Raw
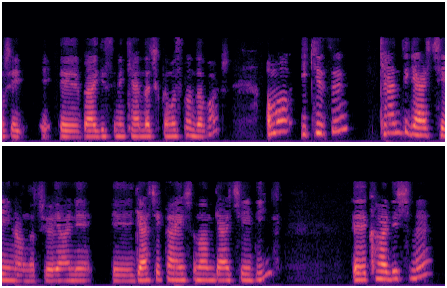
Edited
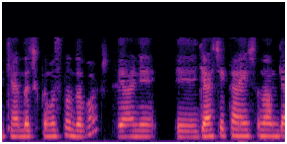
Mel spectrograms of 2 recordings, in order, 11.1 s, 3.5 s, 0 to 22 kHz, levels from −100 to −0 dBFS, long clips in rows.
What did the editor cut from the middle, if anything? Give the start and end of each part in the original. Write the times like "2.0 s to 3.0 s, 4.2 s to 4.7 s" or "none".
3.0 s to 6.2 s

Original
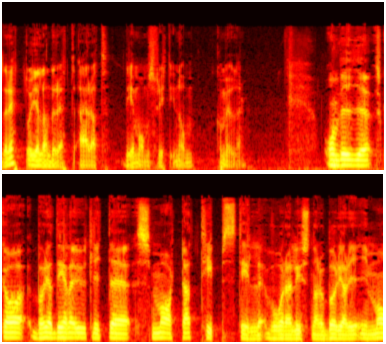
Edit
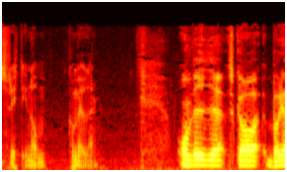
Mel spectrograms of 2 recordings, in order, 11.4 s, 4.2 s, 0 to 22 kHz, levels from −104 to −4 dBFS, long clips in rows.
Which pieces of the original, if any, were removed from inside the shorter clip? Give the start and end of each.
none

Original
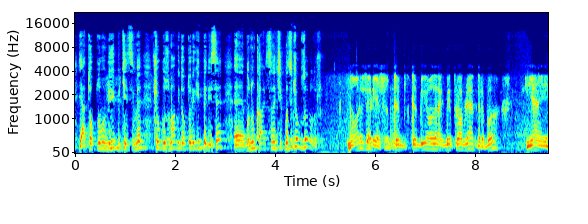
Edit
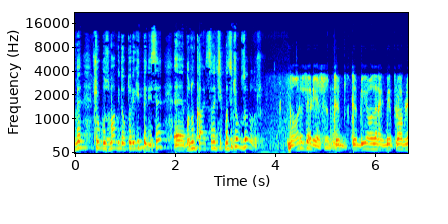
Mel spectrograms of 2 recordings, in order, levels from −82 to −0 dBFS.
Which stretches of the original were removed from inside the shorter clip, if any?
none

